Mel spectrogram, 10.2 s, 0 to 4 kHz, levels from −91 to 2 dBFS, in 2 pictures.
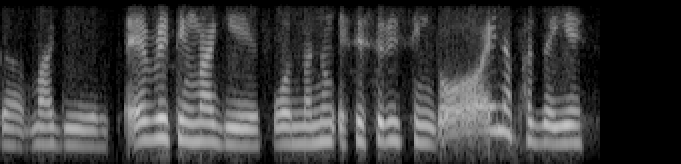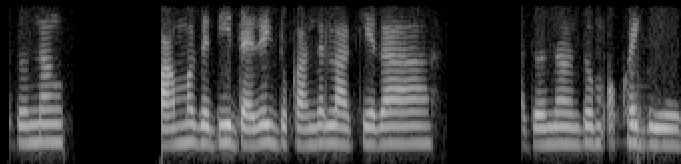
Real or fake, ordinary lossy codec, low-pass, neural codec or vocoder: real; none; 3.6 kHz; none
